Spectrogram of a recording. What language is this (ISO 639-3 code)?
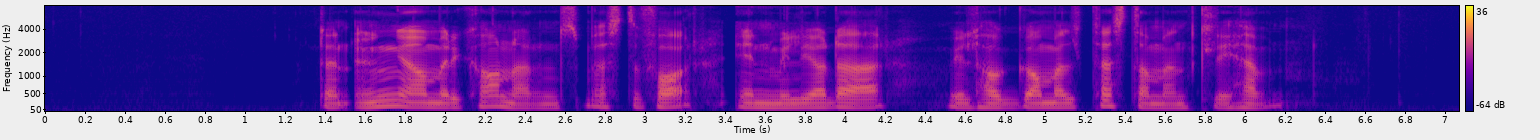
nor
